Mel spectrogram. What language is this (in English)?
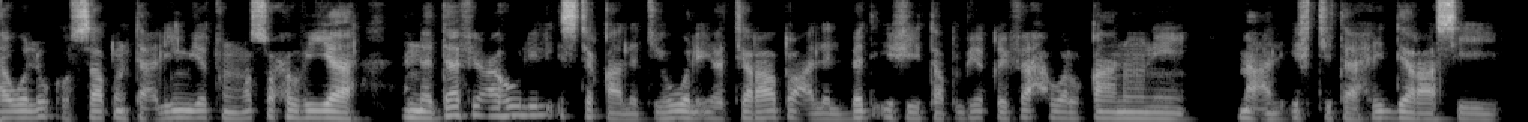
Arabic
